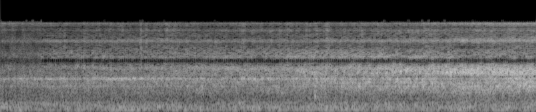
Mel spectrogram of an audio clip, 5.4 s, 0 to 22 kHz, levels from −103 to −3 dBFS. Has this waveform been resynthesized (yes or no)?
yes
